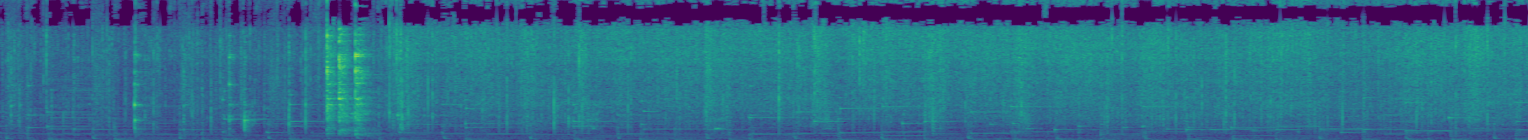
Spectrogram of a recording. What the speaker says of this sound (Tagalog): ilagay na natin yung ating itlog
